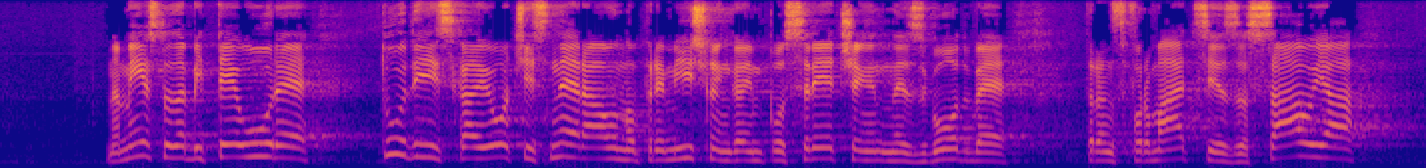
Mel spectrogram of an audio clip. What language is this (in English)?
Slovenian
